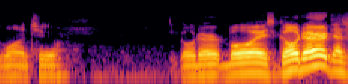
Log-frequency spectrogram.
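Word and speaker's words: Goedert: this how do you how do you pronounce the tight end for Philadelphia got her thank you boom we know it's got her I'm just always gonna go with go dir because that's really what it is he just doesn't want us to say it that way we we basically had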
